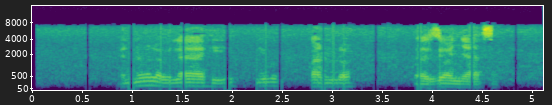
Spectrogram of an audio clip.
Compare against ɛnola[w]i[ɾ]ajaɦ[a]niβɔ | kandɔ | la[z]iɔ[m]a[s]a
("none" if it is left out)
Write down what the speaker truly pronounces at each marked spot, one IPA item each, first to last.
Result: w, l, i, z, ɲ, s

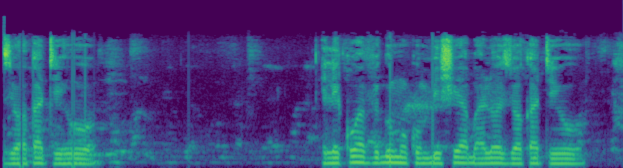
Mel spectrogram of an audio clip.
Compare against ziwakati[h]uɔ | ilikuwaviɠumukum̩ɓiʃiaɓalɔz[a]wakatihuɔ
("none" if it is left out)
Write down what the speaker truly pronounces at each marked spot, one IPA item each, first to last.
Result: h, i

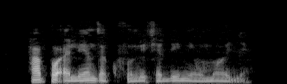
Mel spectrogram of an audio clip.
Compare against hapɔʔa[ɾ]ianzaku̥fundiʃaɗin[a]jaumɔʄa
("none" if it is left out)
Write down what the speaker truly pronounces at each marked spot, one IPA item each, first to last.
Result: l, i

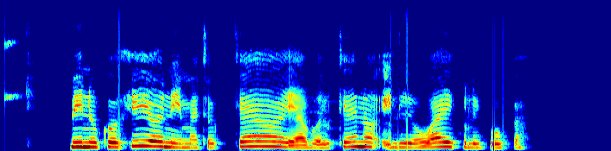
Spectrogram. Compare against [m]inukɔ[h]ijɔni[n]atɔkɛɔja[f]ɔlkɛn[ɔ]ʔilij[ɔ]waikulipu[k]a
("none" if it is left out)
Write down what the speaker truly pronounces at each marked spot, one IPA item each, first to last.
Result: m, h, m, v, ɔ, ɔ, k

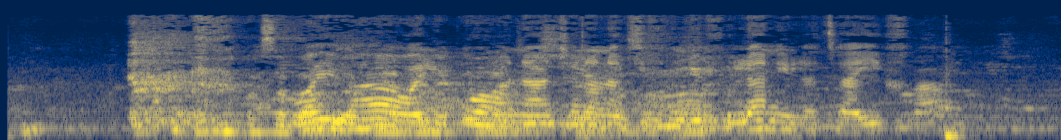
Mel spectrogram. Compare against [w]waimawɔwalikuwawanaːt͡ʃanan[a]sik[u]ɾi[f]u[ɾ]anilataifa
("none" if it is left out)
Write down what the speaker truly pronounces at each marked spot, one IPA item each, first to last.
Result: w, a, u, f, l

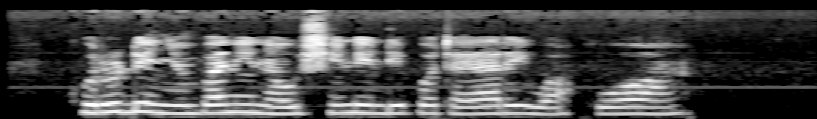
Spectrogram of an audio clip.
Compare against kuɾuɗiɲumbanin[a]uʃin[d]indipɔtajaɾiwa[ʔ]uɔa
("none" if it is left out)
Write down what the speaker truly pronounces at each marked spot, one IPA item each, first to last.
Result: a, d, k

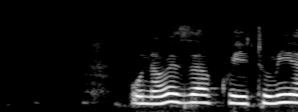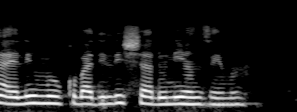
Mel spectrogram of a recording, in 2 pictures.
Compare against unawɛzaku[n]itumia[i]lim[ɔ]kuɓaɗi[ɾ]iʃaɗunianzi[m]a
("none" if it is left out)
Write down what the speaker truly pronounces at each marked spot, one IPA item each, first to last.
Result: none, ɛ, u, l, m

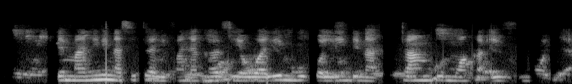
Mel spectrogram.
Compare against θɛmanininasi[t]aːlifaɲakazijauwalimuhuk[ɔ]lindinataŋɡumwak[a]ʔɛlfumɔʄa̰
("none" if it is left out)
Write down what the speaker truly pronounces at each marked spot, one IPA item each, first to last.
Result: t, ɔ, a

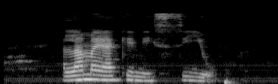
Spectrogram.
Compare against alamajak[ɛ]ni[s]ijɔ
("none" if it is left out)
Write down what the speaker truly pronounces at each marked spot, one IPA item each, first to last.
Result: ɛ, s

